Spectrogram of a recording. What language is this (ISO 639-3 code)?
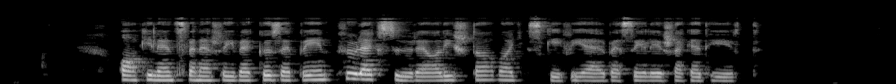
hun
